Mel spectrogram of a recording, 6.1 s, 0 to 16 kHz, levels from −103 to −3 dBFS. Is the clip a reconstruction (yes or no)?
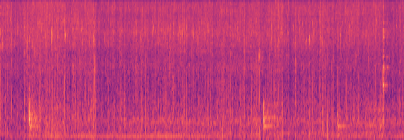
no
